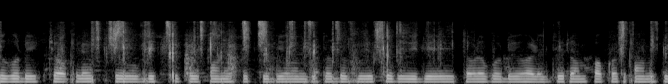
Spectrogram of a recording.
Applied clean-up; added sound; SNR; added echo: neural mask model RNNoise.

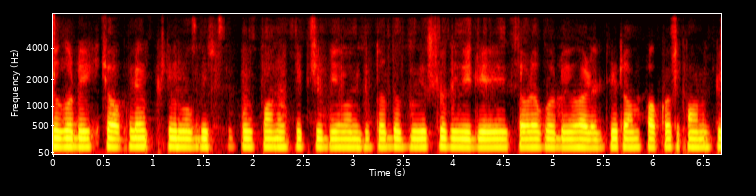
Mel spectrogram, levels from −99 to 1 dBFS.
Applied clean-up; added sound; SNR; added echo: neural mask model DeepFilterNet 3.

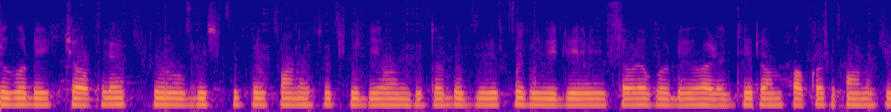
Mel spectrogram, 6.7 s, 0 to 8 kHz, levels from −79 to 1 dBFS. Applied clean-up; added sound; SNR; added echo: neural separator model SepFormer DNS4.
